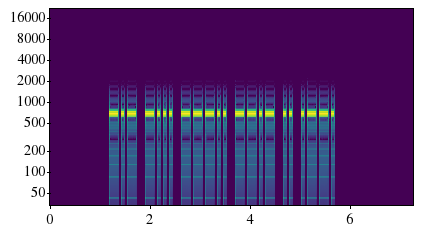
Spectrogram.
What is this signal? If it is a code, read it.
Morse code, heard as a keyed tone, about 20 wpm, 700 Hz. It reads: KB8QIP
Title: USA Call Signs 20wpm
